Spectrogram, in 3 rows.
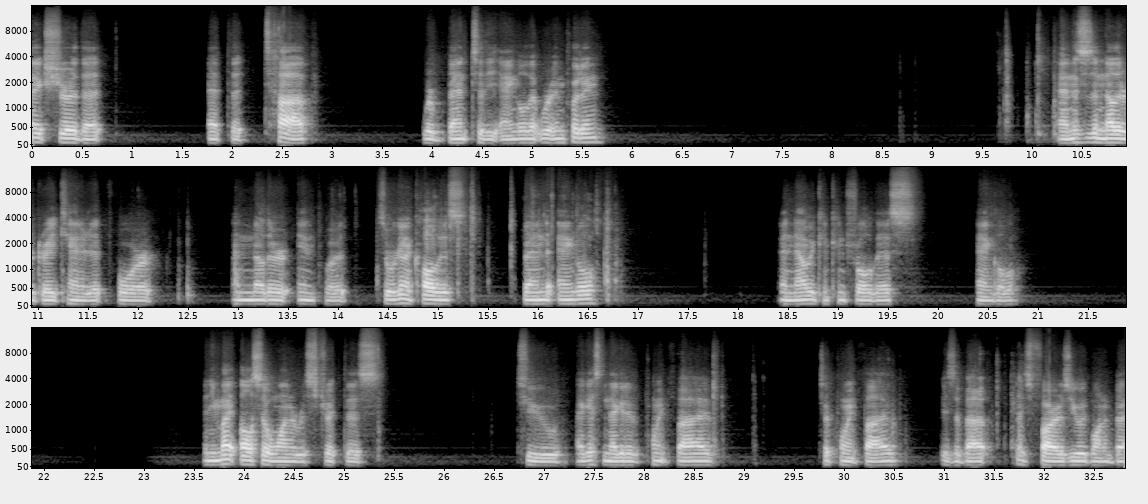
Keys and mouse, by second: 0.5-32.8 drag.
